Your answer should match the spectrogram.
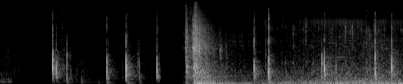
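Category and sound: household object, door closing and locking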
